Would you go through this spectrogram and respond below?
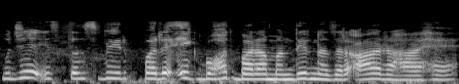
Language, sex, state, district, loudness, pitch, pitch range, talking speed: Hindi, female, Arunachal Pradesh, Longding, -14 LUFS, 255 Hz, 230-270 Hz, 155 wpm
